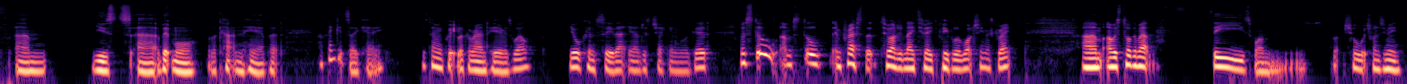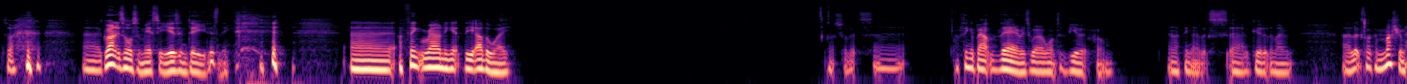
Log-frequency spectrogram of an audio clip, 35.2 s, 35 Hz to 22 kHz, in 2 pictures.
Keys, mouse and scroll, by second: 3.2-12.3 middle drag, 26.9-32.7 middle drag.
